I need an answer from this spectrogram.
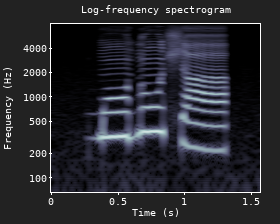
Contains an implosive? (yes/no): yes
